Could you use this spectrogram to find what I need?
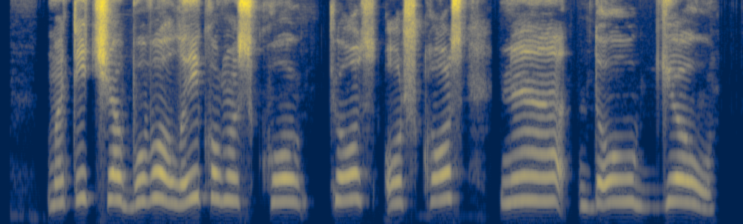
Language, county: Lithuanian, Kaunas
